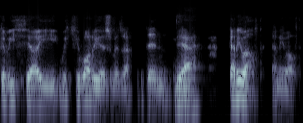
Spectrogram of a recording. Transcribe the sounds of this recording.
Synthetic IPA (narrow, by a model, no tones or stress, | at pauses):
ɡ̥əvejθjɔiwɪkʰiwɔɾiəsəmədra̰ð̥ɨnjaɡ̥aniwɛlˠd̥ɡ̥aniwɛlˠd̥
